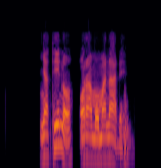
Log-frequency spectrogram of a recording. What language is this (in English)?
Luo (Kenya and Tanzania)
